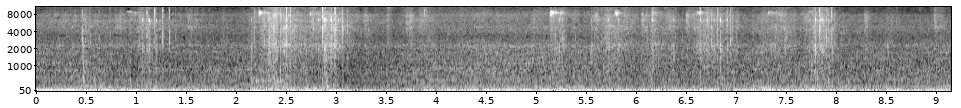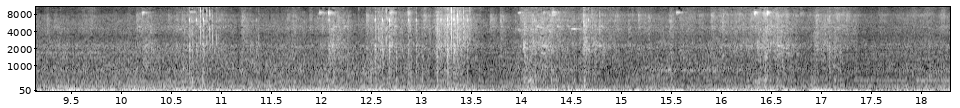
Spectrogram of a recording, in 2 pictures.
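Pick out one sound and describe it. The bus body rattles and clicks over bumps in the road.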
